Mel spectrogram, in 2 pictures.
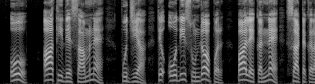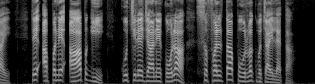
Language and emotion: Dogri, neutral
